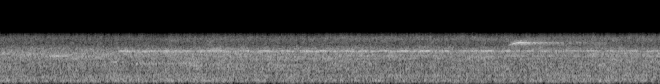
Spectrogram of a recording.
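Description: Passenger train at the platform: steady machinery noise with a thin, high, steady whine that sets in about a second in, and a brief higher squeal about five seconds in.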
